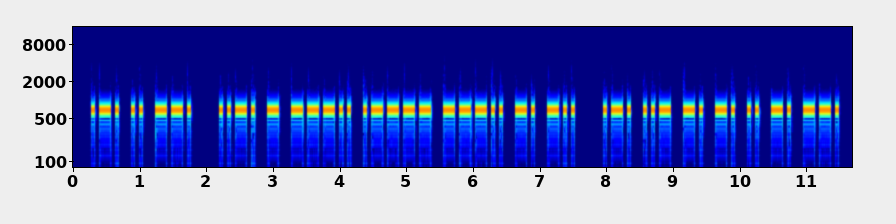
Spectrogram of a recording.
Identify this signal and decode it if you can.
Morse code, heard as a keyed tone, about 20 wpm, 700 Hz. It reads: RIG FT818ND RUNNING
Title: Speed-Racing Common QSO Phrases Encore - 20wpm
